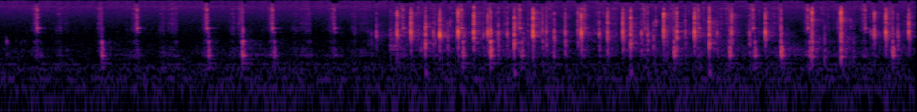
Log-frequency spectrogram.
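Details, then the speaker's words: Glorious Panda tactile switches: crisp high ticks on every keystroke, quickening into a fast burst; the tactile bump clearing the leaf causes the ticking as it returns, not spring noise. "I don't think this is the spring, this is a leaf. It's every time that tactile bump clears the leaf, it returns, and you're hearing noise being generated from that."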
